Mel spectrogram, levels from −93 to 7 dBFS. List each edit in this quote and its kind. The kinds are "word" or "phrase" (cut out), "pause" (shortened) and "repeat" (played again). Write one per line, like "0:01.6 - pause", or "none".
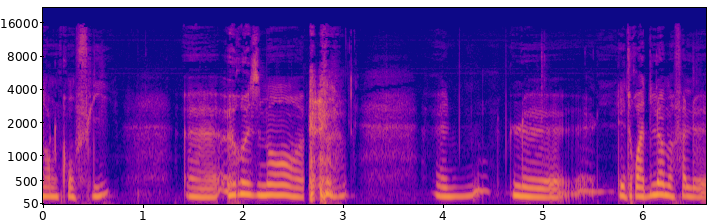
0:02.6 - word
0:04.5 - pause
